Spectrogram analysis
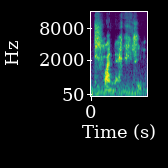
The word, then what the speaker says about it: Llanelli: Brian Buradabach, who's here in Wales, in Llanelli. Okay, we don't say L's. If it's a double L in Wales, it's pronounced like the same sort of muscles that you need to vomit.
